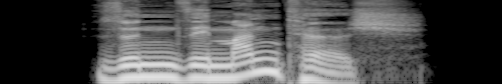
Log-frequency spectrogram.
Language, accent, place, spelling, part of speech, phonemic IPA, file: German, Germany, Berlin, synsemantisch, adjective, /zʏnzeˈmantɪʃ/, De-synsemantisch.ogg
- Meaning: synsemantic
